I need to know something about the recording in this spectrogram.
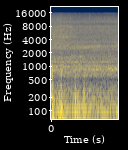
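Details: Engine idling after greasing the idler pulley and reassembly: steady, even low idle with a smooth rumble and no squeal or chirp from the belt or pulley; it sounds healthy.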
